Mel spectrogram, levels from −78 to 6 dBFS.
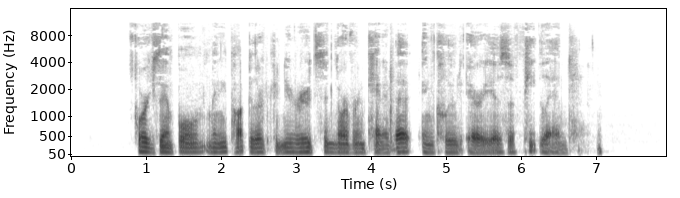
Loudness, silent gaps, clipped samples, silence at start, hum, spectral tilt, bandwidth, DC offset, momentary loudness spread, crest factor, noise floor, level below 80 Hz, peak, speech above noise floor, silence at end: -21 LUFS; none; under 0.1%; 0.8 s; none; -6 dB/octave; 11.5 kHz; under 0.1%; 15 LU; 20 dB; -77 dBFS; -50 dBFS; 0 dBFS; 57 dB; 0.85 s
